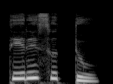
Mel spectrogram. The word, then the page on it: ತ್ರಸ್ತೆ: traste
